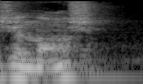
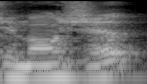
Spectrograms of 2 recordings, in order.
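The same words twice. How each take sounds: First: The final E is silent. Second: The final E is pronounced as a vowel. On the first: The speaker calls it right. "on dit je mange" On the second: The speaker calls it wrong. "on ne prononce pas le E, on ne dit pas je mange"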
